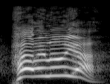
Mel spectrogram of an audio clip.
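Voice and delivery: exultant full-voice cry, high and loud; shouted hallelujah. Real, not acted. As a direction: throw it to the rafters. Shouting praise in sermon.

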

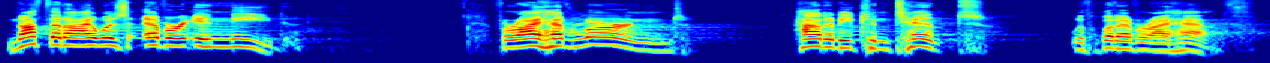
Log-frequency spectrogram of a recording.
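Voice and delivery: loud, high scripture proclamation; booming preacher reading scripture; preaching at full force. Acted. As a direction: proclaim the verse to the rafters.

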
